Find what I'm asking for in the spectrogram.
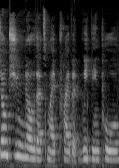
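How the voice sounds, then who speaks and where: Putting on a character voice, a woman talks at a medium pitch and a moderate pace. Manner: angry.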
